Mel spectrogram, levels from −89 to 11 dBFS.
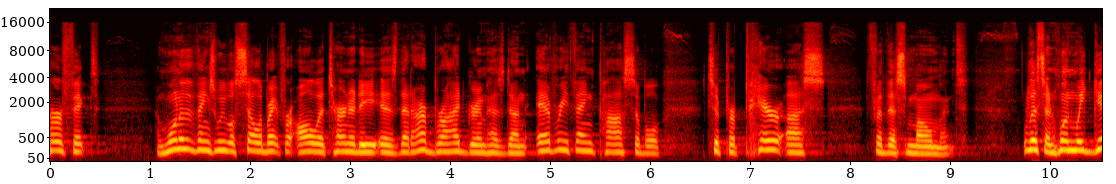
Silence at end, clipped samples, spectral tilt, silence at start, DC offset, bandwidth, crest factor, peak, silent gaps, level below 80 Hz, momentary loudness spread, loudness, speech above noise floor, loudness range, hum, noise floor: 0 s; under 0.1%; -5 dB/octave; 0 s; under 0.1%; 16 kHz; 18 dB; -8 dBFS; none; -74 dBFS; 11 LU; -27 LUFS; 31 dB; 3 LU; none; -57 dBFS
